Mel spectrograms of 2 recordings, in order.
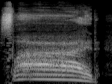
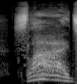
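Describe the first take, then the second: First: Even higher, changed-voice scream; held, piercing repeat of the cry. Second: High, loud one-word scream; jumping urgent scream; screamed command. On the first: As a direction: stretch the scream out longer. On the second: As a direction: scream it from the bench. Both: A narrator's reading. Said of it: "screamed Clebo".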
